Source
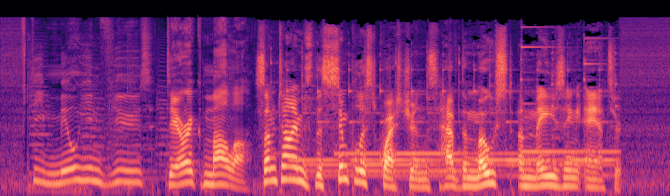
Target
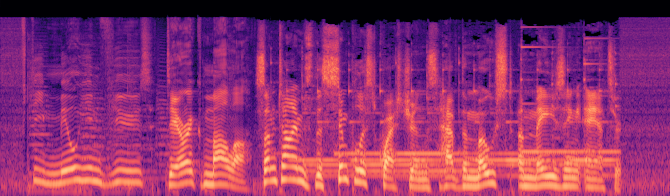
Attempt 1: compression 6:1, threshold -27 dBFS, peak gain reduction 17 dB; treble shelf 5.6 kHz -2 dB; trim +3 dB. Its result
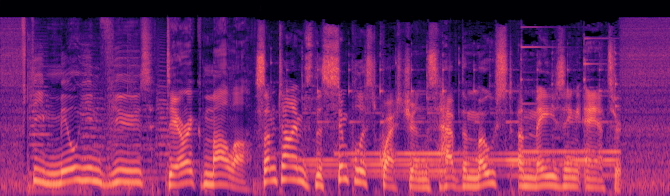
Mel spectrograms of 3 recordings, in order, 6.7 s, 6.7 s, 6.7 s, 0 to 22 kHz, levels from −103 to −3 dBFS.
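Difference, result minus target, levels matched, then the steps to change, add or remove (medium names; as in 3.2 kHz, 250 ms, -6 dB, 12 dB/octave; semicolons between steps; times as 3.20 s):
compression: peak gain reduction +9.5 dB
change: compression 6:1, threshold -15.5 dBFS, peak gain reduction 7 dB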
